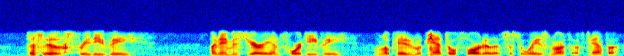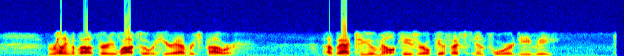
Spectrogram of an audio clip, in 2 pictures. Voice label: FreeDV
